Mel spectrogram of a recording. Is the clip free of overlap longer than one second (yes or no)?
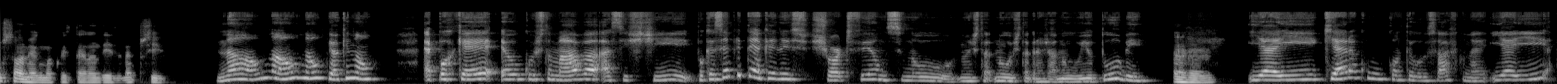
yes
